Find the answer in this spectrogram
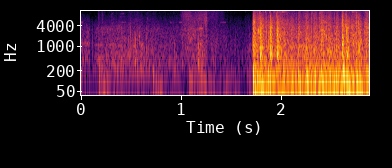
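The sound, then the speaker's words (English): Pistol gunfire in a video game. Quiet rustling gives way to a sudden loud burst of rapid, crackling shots that continues to the end. “What the fuck? Why have you got a gun that you just spawned in? Pistol, mate.”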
